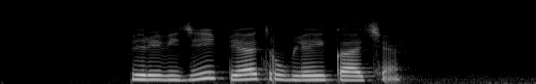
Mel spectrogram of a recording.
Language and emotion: Russian, sad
